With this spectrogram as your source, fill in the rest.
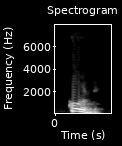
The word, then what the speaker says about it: could: এরকম আরো শব্দ আছে যেমন ধরো কুড, COULD, এটা COULD OULD আছে, তার মানে এখানে এল এর উচ্চারণ নাই, এটা উচ্চারণ কি দাইবো কুড।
